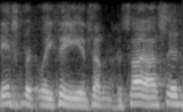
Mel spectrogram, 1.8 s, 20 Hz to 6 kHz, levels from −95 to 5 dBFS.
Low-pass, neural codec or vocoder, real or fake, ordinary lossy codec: 5.4 kHz; codec, 16 kHz, 1 kbps, FunCodec, trained on LibriTTS, 50 frames a second; fake; Opus, 16 kbps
